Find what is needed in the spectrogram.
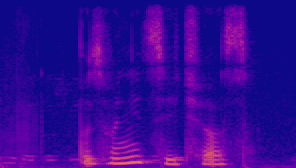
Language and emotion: Russian, neutral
